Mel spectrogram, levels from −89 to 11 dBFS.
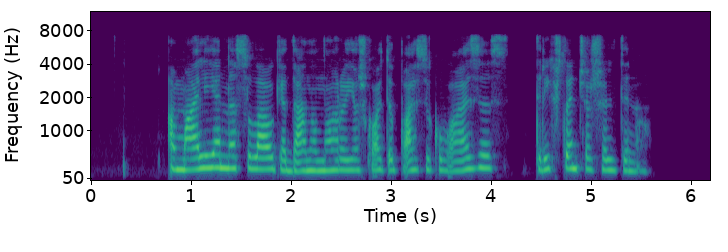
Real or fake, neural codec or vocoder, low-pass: fake; codec, 16 kHz, 16 kbps, FunCodec, trained on LibriTTS, 50 frames a second; 7.2 kHz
